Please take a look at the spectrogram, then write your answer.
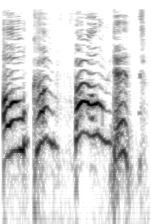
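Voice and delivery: high, loud, drawn-out exasperation; slow, high-pitched cry of annoyance. A narrator's reading. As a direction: wail the curse at full frustration. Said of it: "Sophie cried".

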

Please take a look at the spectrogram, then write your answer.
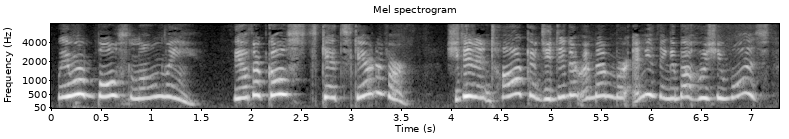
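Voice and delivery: put-on earnest boy, gently recounting; young hero voice. Izuku about Rei.

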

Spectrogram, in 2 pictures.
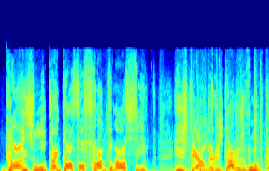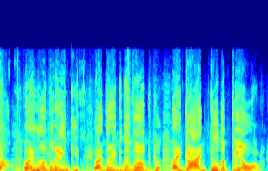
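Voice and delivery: high, loud hammed-up Russian voice; mock Russian accent. Igor calling out from the ship's bow, hammed-up Russian accent. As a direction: ham up a drunk Russian sailor. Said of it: "I bet you that's Igor".

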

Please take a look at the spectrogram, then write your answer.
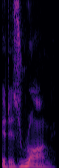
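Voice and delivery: ordinary delivery

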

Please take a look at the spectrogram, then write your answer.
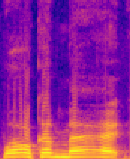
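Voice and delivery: high, loud imitated cheer; excited greeting. Doctors and nurses welcome back the revived patient, excited mock call.

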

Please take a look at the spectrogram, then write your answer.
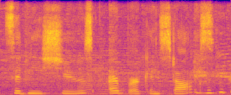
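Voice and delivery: normal talking voice

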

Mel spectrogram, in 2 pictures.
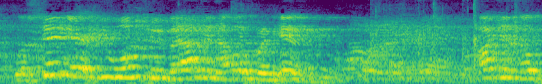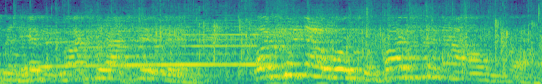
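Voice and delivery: high, loud, fast retort to the sitters; rising preaching shout. Real, not acted. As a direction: build the fire, answer them loud.

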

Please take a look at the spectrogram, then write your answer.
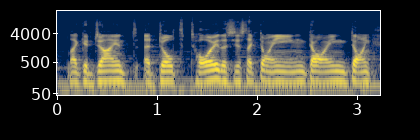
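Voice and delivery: ordinary delivery

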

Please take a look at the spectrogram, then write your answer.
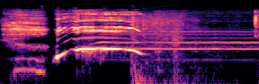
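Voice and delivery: sharp high gasp of fright; panicked intake of breath; terrified gasp. Real, not acted. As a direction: gasp as it catches you.

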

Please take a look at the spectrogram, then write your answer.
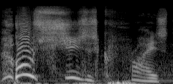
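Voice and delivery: gasp, then slow shocked curse; startled gasp. Real, not acted. Gamer startled by a customer he didn't see. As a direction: jump at someone suddenly there.

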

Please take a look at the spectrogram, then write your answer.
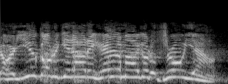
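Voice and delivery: fast, high-pitched ultimatum; heated, acted challenge; angry threat. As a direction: threaten to throw them out. Boy threatens the governor.

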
